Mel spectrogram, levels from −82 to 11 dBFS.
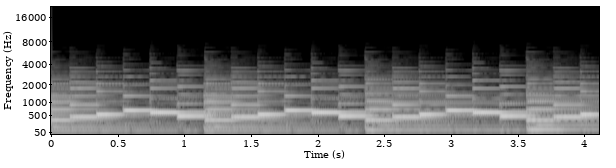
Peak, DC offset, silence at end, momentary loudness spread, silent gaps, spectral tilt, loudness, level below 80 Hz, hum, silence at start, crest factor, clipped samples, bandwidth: -4 dBFS; under 0.1%; 0 s; 2 LU; none; -9 dB/octave; -14 LUFS; -42 dBFS; none; 0 s; 10 dB; under 0.1%; 5.8 kHz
